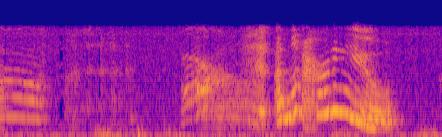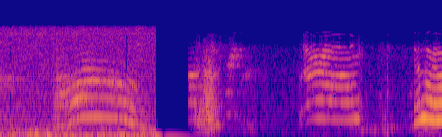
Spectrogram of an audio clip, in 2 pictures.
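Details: Domestic cat making weird noises: a string of loud, wavering, sliding meows and yowls, then several shorter arched meows separated by brief silences.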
